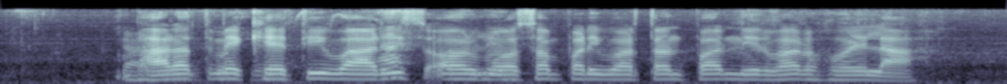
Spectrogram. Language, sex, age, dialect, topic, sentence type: Magahi, male, 18-24, Western, agriculture, statement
